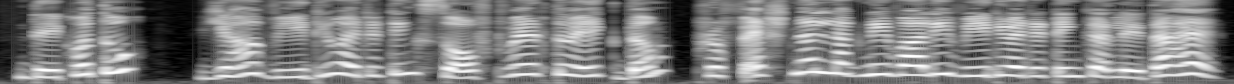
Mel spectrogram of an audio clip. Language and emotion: Hindi, surprised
